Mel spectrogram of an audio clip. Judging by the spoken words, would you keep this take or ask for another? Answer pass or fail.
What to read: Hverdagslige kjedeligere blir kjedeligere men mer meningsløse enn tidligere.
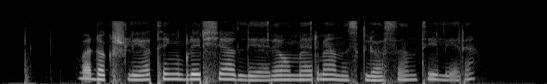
fail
